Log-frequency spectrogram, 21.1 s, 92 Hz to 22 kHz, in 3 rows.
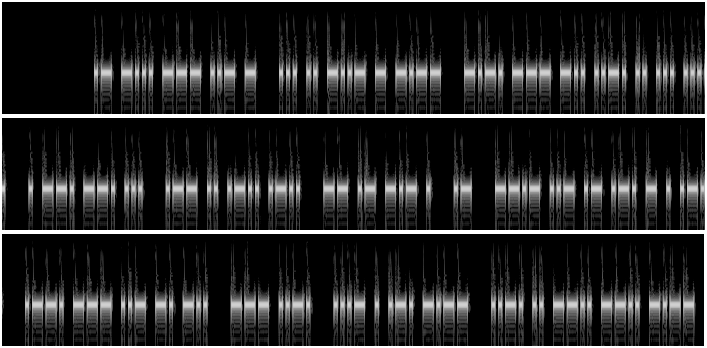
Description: Morse code, heard as a keyed tone, about 36 wpm, 700 Hz. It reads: ABOUT SIXTY CODFISH EGGS WILL MAKE A QUARTER POUND OF VERY FIZZY
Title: Pangram Challenge v2 - 35wpm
